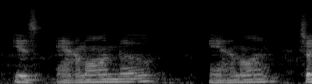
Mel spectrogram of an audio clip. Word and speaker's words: Amon: cracker it's true the neur mat the demon pronunciation is Amon though Amon so it's demon as if gross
